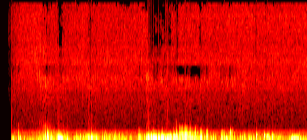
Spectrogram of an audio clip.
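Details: Low, irregular, bubbling gurgles and rumbling from the belly while digesting spaghetti carbonara after a meal: active bowel sounds (borborygmi).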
